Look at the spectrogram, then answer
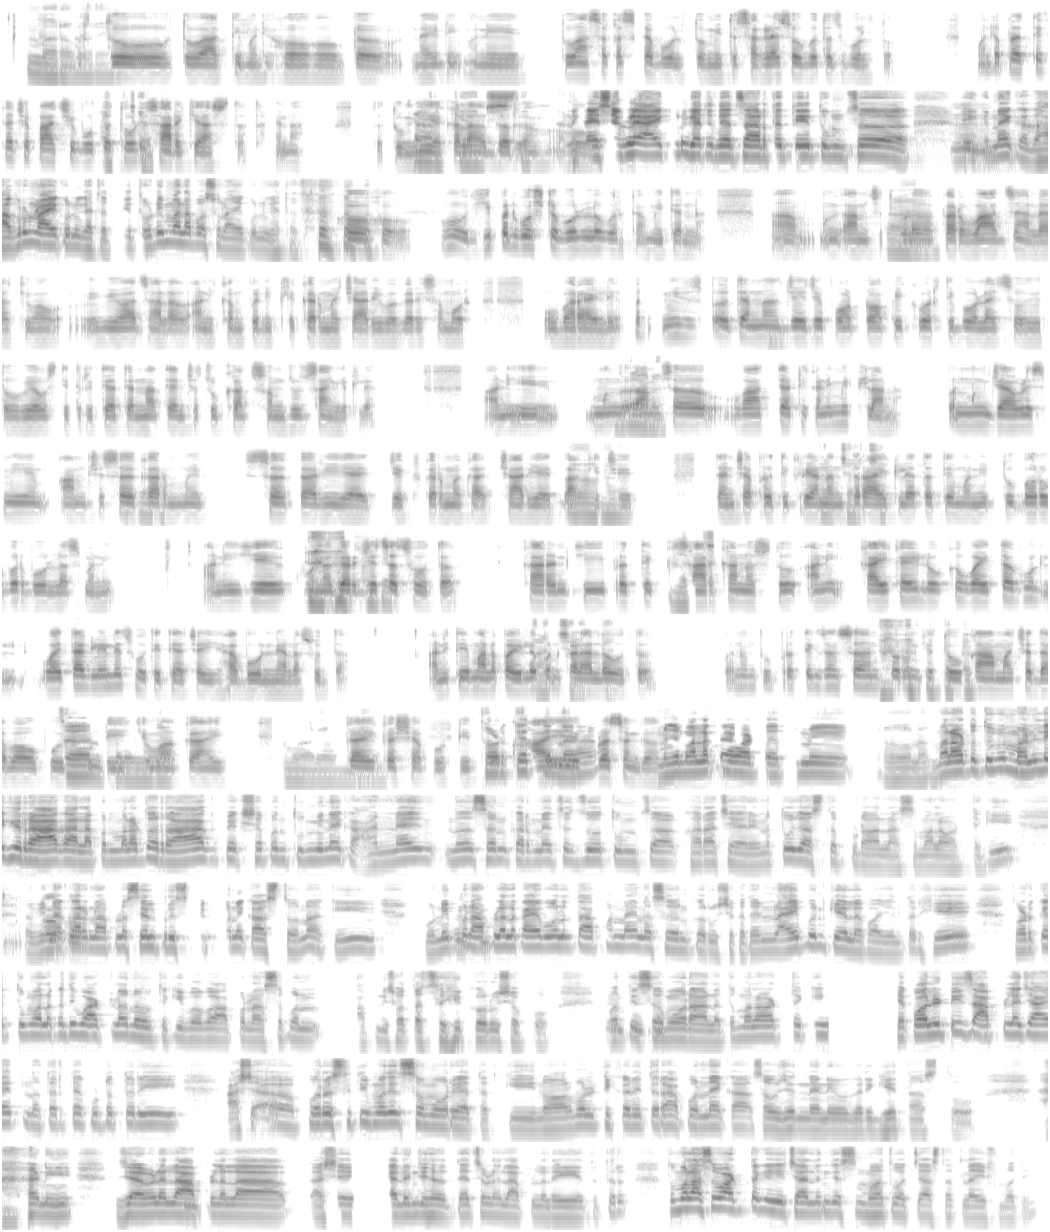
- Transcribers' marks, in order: tapping; other background noise; chuckle; in English: "टॉपिकवरती"; chuckle; chuckle; laughing while speaking: "आणि"; in English: "लाइफमध्ये?"
- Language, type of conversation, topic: Marathi, podcast, तुला कोणत्या परिस्थितीत स्वतःचा खरा चेहरा दिसतो असे वाटते?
